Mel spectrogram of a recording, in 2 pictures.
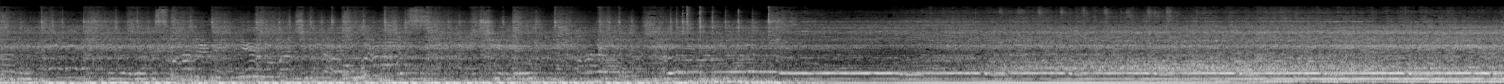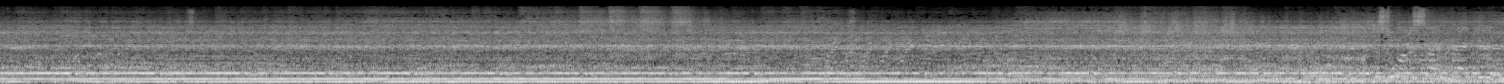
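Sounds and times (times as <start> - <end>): heavy metal band playing live: 0.0 - 30.0.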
